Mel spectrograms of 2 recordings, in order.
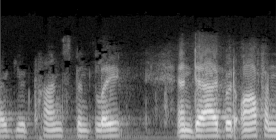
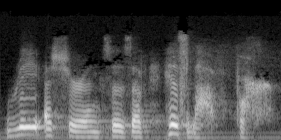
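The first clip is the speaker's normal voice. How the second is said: whisper. Real, not acted. Preacher softens on key phrase.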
